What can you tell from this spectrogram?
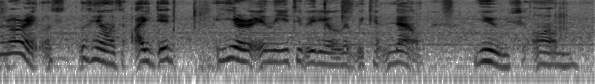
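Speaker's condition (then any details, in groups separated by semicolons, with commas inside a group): Cerebral palsy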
